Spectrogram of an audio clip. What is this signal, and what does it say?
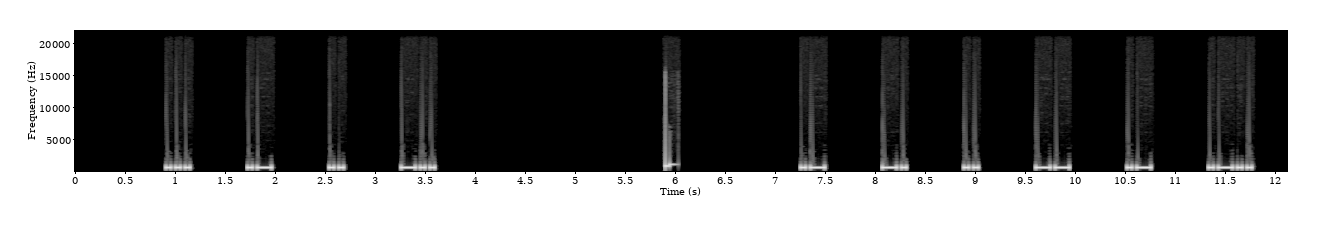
Morse code, heard as a keyed tone, about 25 wpm, spaced as for 12 wpm, 700 Hz. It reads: SAID ANIMAL
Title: 4x Character Spacing - Top 200 Words - 25wpm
